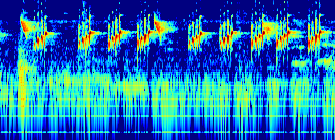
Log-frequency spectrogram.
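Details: Lively singing (gacor) of a sooty-headed bulbul: steady run of clipped rising note clusters roughly twice a second, mixed with high downward-sweeping calls, over a quiet low-pitched background.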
